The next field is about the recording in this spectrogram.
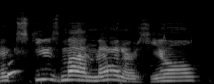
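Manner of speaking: slow, drawn-out cartoon character voice. Apologizing to the group after smoking weed: sounding like a cartoon character. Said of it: "He sounded like that guy off the cartoon".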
